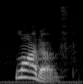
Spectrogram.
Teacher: the T sound between vowels. It can be flapped.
